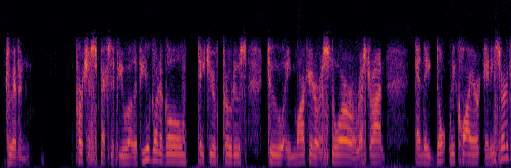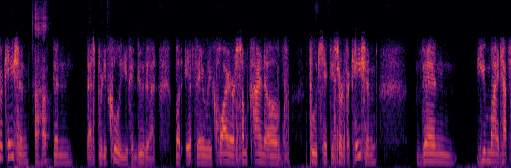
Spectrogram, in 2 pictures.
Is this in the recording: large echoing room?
no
